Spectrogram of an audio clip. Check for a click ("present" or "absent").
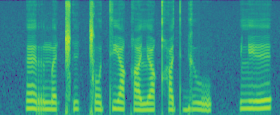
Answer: present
